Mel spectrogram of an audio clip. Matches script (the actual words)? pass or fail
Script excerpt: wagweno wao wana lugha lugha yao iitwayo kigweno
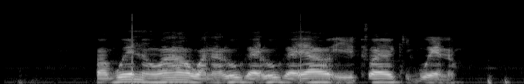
pass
